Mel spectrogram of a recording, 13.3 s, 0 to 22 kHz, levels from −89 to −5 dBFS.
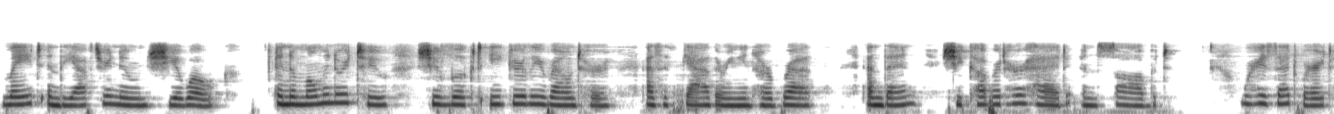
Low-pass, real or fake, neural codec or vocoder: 5.4 kHz; real; none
